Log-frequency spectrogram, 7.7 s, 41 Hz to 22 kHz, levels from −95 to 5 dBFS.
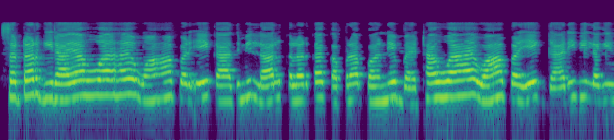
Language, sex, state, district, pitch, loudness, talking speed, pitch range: Hindi, female, Bihar, Sitamarhi, 270 Hz, -15 LUFS, 195 wpm, 245-290 Hz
